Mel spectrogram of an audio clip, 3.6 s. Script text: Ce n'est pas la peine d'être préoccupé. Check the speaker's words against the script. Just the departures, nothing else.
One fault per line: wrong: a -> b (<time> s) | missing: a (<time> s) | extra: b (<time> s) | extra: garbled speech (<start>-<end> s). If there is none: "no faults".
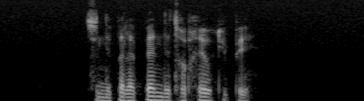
no faults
